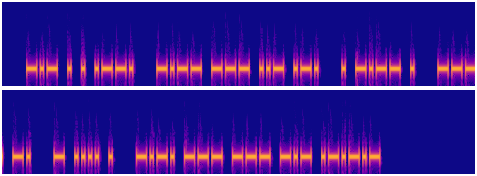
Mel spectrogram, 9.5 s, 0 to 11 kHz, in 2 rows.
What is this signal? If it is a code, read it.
Morse code, heard as a keyed tone, about 36 wpm, 700 Hz. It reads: KEEP YOUR EYE ON THE COOK.
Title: Sentences from Top 1000 Words - Review Part 4 - 35wpm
